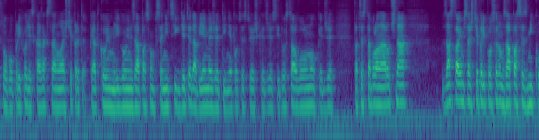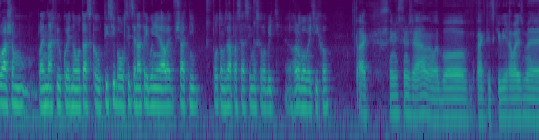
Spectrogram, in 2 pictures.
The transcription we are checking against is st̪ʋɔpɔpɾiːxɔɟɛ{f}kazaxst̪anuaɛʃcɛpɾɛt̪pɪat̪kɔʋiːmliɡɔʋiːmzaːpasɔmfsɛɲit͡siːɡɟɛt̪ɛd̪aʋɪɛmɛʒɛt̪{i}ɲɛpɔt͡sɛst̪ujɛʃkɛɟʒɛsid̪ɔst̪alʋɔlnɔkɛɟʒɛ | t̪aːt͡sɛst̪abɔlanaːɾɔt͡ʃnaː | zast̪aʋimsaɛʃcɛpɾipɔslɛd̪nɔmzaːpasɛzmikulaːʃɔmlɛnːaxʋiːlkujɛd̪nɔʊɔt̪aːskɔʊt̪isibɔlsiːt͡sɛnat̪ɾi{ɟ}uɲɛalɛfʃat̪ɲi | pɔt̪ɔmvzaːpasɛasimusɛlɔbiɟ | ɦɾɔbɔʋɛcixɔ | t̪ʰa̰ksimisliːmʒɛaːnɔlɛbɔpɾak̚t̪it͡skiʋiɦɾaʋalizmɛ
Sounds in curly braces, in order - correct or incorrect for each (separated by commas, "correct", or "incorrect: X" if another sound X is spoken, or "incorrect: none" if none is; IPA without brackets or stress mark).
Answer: incorrect: s, correct, incorrect: b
